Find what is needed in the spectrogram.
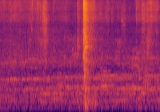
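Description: Quiet kitchen background with one sharp click about a second in, while a roti cooks on an upturned tawa over a gas burner.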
